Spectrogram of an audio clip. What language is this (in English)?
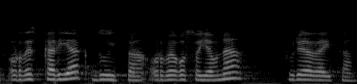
Basque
